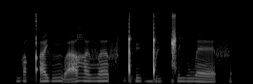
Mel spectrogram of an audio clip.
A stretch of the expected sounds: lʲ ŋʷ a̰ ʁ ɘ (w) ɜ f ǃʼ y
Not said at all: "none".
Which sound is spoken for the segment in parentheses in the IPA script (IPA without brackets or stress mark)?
v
